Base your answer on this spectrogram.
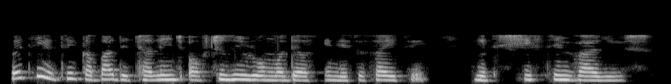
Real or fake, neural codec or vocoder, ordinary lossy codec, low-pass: real; none; AAC, 16 kbps; 7.2 kHz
